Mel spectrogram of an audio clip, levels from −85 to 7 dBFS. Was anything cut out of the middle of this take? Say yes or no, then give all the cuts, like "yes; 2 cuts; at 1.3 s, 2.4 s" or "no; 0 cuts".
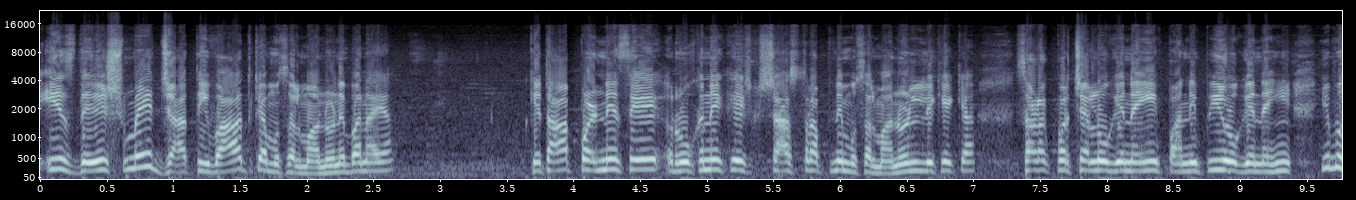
no; 0 cuts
